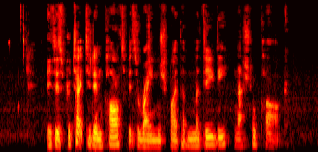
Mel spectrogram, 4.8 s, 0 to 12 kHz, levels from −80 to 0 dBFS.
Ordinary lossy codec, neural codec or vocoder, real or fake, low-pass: AAC, 48 kbps; none; real; 10.8 kHz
